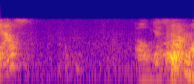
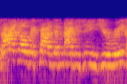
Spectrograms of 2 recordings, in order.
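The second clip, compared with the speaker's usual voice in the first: accusing shout; 9 semitones higher, 3 dB louder than usual. Acted.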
